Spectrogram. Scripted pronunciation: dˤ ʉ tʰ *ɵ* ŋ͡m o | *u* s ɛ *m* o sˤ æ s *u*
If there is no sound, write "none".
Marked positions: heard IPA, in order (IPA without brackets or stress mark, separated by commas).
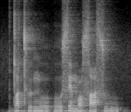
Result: ɵ, o, m, u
